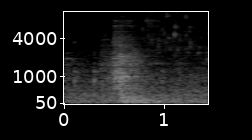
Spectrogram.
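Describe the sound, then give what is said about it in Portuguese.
A brief, soft splash of coconut water being poured, rising for about a quarter second and then fading into a quiet background with no one speaking. “É água de coco, então, beleza.”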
